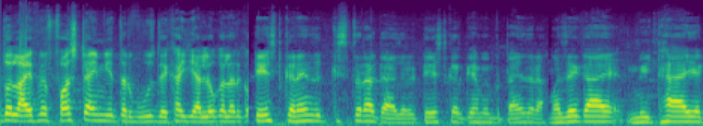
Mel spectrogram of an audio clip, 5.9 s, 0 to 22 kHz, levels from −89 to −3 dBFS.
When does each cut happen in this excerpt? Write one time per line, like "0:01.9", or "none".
0:02.1
0:04.5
